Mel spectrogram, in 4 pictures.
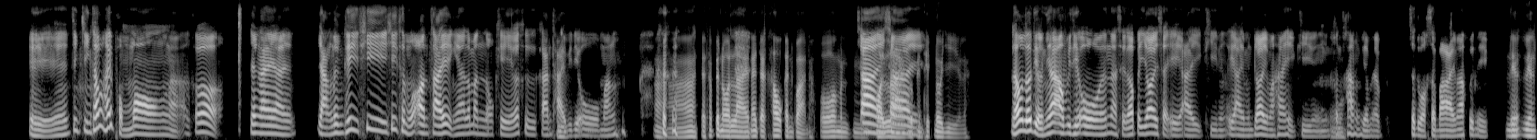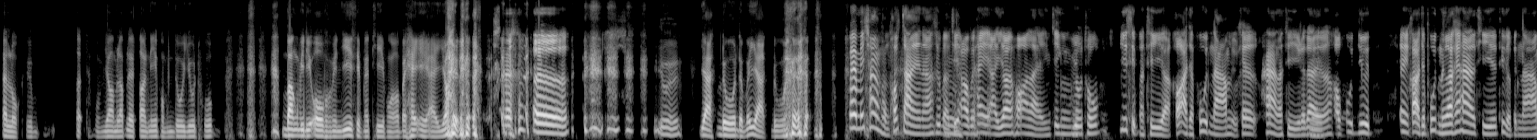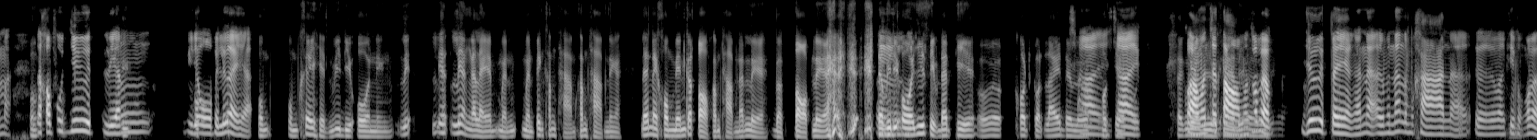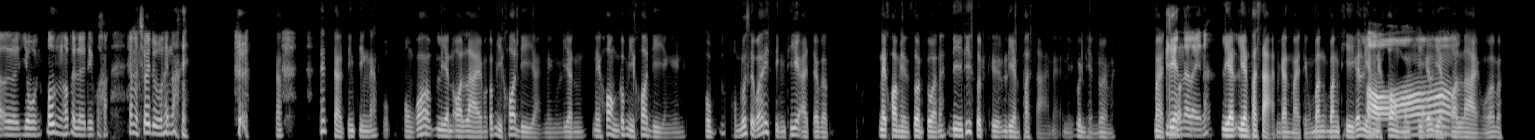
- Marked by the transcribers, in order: tsk; in English: "on-site"; laugh; background speech; other background noise; chuckle; laugh; laugh; laugh; tapping; laugh; laugh; drawn out: "อ๋อ"
- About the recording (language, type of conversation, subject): Thai, unstructured, คุณคิดว่าการเรียนออนไลน์ดีกว่าการเรียนในห้องเรียนหรือไม่?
